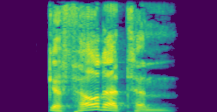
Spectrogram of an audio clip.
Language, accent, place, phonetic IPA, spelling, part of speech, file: German, Germany, Berlin, [ɡəˈfœʁdɐtəm], gefördertem, adjective, De-gefördertem.ogg
- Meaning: strong dative masculine/neuter singular of gefördert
